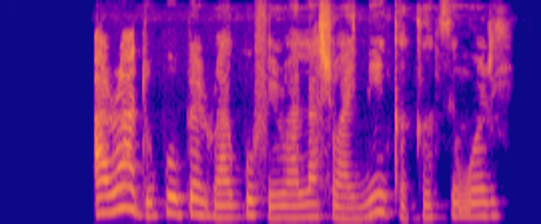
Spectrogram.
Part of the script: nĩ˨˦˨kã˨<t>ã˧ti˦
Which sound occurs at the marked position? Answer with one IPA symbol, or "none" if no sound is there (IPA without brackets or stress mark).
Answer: k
